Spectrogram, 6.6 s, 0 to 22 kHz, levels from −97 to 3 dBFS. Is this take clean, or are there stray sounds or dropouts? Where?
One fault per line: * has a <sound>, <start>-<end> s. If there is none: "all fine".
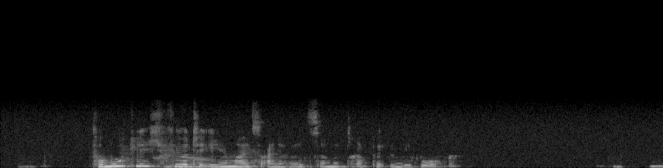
all fine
